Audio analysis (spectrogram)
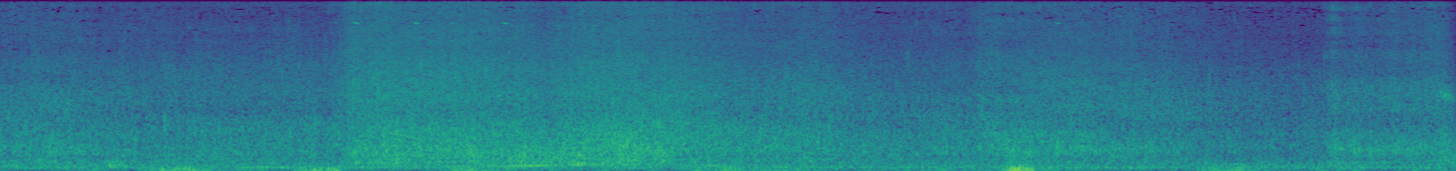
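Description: Ocean waves wash in a steady, broad roar of surf, with wind buffeting the microphone and a brief louder thump partway through.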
